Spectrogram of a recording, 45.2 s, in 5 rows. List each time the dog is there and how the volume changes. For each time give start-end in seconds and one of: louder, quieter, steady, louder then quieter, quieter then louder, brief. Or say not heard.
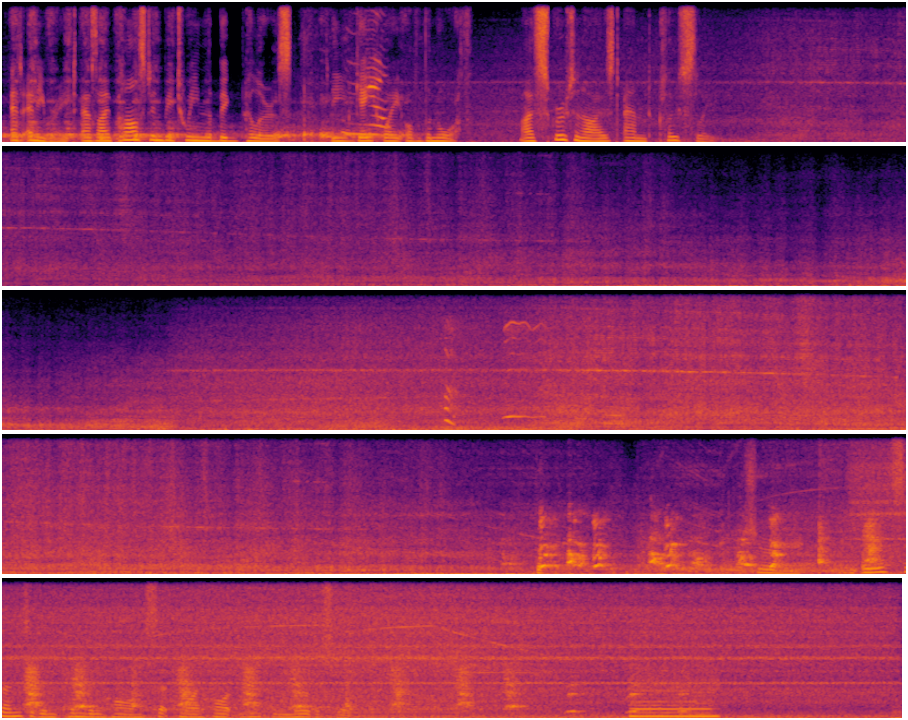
32.1-43.1 quieter.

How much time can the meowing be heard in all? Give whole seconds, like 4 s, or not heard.
4 s.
